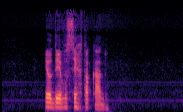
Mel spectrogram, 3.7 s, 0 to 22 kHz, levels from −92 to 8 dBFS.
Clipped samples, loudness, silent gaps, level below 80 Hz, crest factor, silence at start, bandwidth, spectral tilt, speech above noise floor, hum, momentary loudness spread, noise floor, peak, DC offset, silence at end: under 0.1%; -24 LUFS; none; -68 dBFS; 22 dB; 0.9 s; 16 kHz; -4 dB/octave; 45 dB; none; 9 LU; -68 dBFS; -6 dBFS; under 0.1%; 1.55 s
